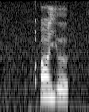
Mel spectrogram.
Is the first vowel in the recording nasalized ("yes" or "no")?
yes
